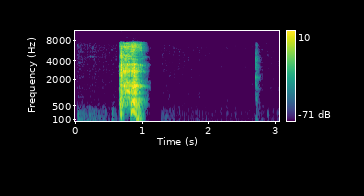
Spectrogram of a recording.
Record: cough_length: 3.1 s
cough_amplitude: 20361
cough_signal_mean_std_ratio: 0.23
survey_phase: beta (2021-08-13 to 2022-03-07)
age: 45-64
gender: Male
wearing_mask: 'No'
symptom_runny_or_blocked_nose: true
symptom_sore_throat: true
symptom_onset: 11 days
smoker_status: Never smoked
respiratory_condition_asthma: false
respiratory_condition_other: false
recruitment_source: REACT
submission_delay: 2 days
covid_test_result: Negative
covid_test_method: RT-qPCR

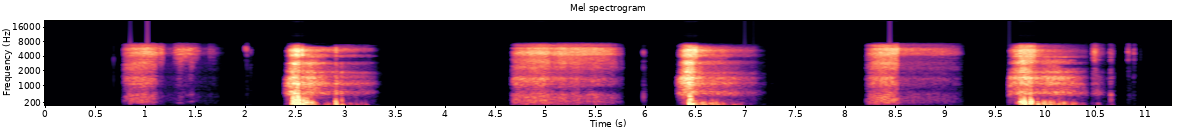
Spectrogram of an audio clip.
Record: exhalation_length: 11.3 s
exhalation_amplitude: 25829
exhalation_signal_mean_std_ratio: 0.34
survey_phase: beta (2021-08-13 to 2022-03-07)
age: 18-44
gender: Female
wearing_mask: 'No'
symptom_change_to_sense_of_smell_or_taste: true
smoker_status: Ex-smoker
respiratory_condition_asthma: false
respiratory_condition_other: false
recruitment_source: REACT
submission_delay: 2 days
covid_test_result: Negative
covid_test_method: RT-qPCR
influenza_a_test_result: Negative
influenza_b_test_result: Negative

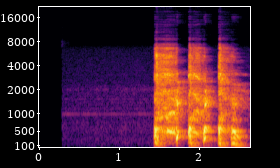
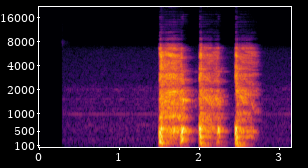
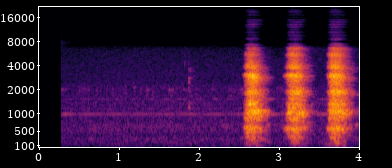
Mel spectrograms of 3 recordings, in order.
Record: cough_length: 2.6 s
cough_amplitude: 30163
cough_signal_mean_std_ratio: 0.46
three_cough_length: 3.2 s
three_cough_amplitude: 28535
three_cough_signal_mean_std_ratio: 0.36
exhalation_length: 4.0 s
exhalation_amplitude: 19366
exhalation_signal_mean_std_ratio: 0.34
survey_phase: alpha (2021-03-01 to 2021-08-12)
age: 18-44
gender: Male
wearing_mask: 'No'
symptom_fatigue: true
symptom_onset: 12 days
smoker_status: Ex-smoker
respiratory_condition_asthma: false
respiratory_condition_other: false
recruitment_source: REACT
submission_delay: 1 day
covid_test_result: Negative
covid_test_method: RT-qPCR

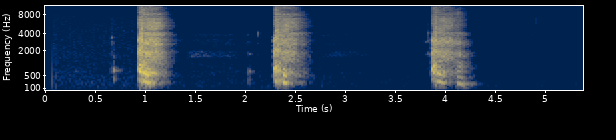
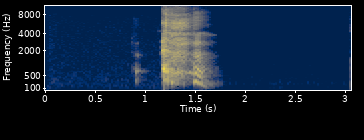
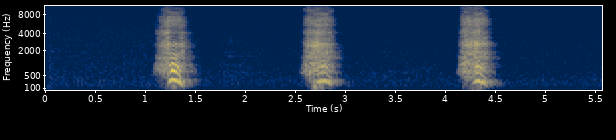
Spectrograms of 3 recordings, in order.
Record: three_cough_length: 5.4 s
three_cough_amplitude: 29203
three_cough_signal_mean_std_ratio: 0.27
cough_length: 3.1 s
cough_amplitude: 29203
cough_signal_mean_std_ratio: 0.25
exhalation_length: 5.6 s
exhalation_amplitude: 21015
exhalation_signal_mean_std_ratio: 0.26
survey_phase: beta (2021-08-13 to 2022-03-07)
age: 45-64
gender: Female
wearing_mask: 'No'
symptom_runny_or_blocked_nose: true
symptom_fatigue: true
symptom_onset: 2 days
smoker_status: Never smoked
respiratory_condition_asthma: false
respiratory_condition_other: false
recruitment_source: Test and Trace
submission_delay: 1 day
covid_test_result: Negative
covid_test_method: RT-qPCR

